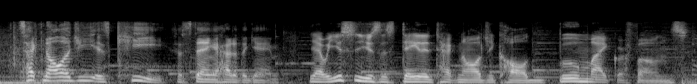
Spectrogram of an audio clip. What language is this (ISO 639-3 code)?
eng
